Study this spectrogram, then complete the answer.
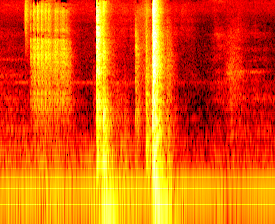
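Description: A wooden door knocks and creaks as it is pushed.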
